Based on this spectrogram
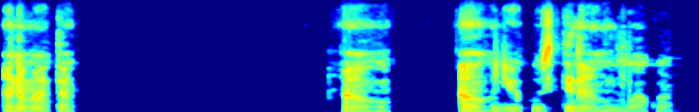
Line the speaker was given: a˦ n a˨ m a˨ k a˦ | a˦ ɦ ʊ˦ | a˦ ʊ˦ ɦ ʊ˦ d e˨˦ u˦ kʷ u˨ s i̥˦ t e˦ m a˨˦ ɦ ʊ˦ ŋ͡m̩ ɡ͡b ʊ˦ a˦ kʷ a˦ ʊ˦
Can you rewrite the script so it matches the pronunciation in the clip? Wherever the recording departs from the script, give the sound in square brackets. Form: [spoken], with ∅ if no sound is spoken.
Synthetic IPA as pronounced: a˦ n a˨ m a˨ [t] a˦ | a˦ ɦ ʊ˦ | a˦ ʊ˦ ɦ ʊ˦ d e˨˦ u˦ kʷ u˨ s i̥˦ t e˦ [n] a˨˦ ɦ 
